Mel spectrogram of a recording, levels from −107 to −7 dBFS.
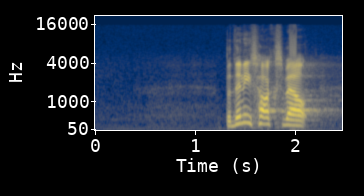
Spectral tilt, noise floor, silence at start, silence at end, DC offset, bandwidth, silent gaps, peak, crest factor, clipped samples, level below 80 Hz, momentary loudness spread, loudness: -3 dB/octave; -74 dBFS; 1.3 s; 0.25 s; under 0.1%; 15 kHz; none; -6 dBFS; 20 dB; under 0.1%; -74 dBFS; 5 LU; -21 LUFS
